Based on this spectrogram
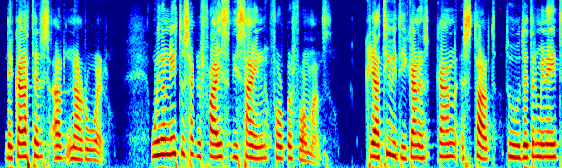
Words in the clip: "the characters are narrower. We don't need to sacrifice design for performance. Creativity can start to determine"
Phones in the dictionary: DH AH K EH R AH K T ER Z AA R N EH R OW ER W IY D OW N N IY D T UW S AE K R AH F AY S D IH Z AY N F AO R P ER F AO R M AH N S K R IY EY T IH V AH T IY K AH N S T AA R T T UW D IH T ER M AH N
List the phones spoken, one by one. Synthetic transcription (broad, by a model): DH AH K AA R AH K T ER S AA R N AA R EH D W IY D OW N N IY D T UW S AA K R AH F AY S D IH S AY N F AO R P ER F AO R M AH N S K R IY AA T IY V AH T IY K AH N S T AA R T T UW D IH T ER M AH N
